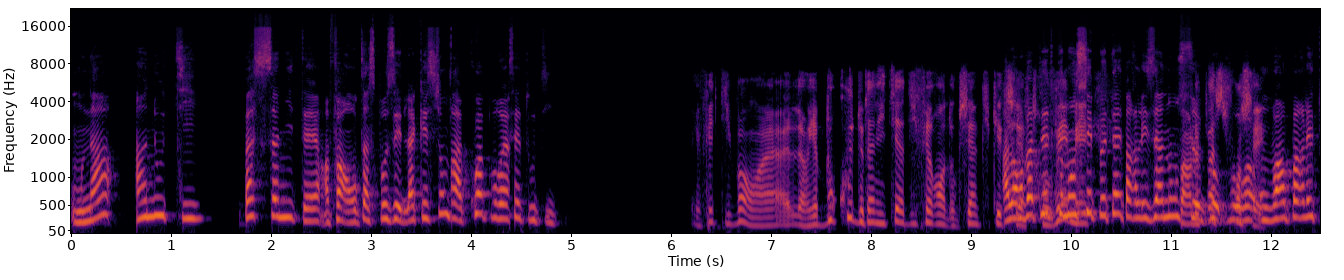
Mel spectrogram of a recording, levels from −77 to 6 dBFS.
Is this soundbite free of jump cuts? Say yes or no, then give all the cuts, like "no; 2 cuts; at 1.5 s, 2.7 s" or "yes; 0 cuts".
no; 7 cuts; at 1.7 s, 2.9 s, 3.8 s, 4.4 s, 7.9 s, 9.2 s, 10.5 s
